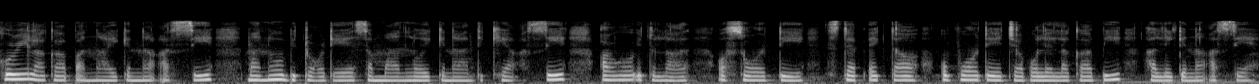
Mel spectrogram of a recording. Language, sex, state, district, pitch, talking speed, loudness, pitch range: Nagamese, female, Nagaland, Kohima, 190 Hz, 130 wpm, -19 LUFS, 180-205 Hz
